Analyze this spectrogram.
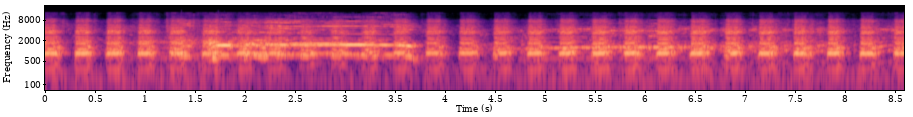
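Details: Laughing chicken (ayam ketawa) crow: rapid chuckling syllables, then a drawn-out sustained crowing note of about two seconds, then a return to the fast, regular laughing pulses at roughly three per second.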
